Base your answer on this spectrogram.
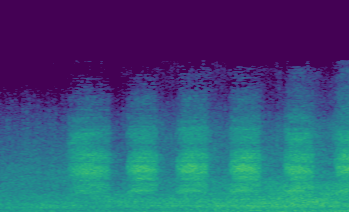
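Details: A fox squirrel (Sciurus niger) on a Monterey pine in Del Monte Forest, California, gives soft, breathy lip calls: short hissing puffs repeated about twice a second.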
